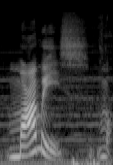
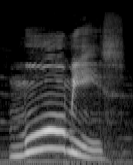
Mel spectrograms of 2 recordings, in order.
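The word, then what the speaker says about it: mummies: You need to say it like moomies. Like that, moomies. Like a cow, moomies. These are moomies. The other ones are mommies.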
